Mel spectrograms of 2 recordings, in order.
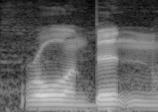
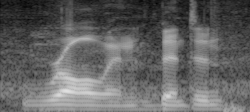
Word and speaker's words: Rollin Benton: area it's amazing that Roland Benton was able to come up with that belon sinks the first he is a junior from Jonesboro Louisiana Pardon Me Rollin Benton mispronounce it second one will go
